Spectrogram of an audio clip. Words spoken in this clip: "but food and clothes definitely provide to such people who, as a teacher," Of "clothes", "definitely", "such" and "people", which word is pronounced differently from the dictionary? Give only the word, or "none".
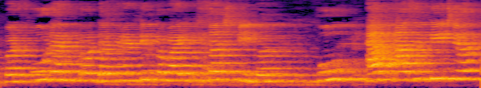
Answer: clothes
